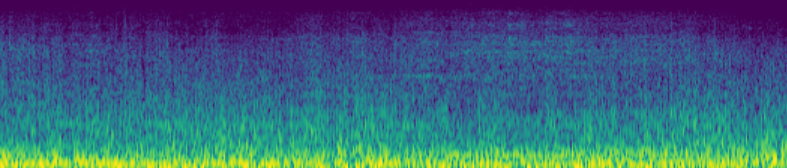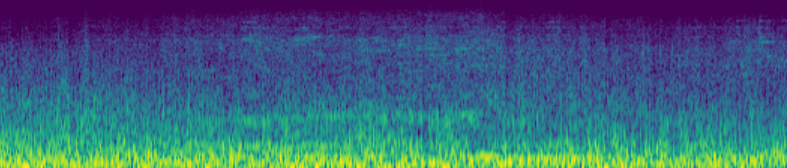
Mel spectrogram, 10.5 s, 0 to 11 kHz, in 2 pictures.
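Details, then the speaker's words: Liquifire two-stroke snowmobile at 20°F, which had bogged from quarter throttle up, after the choke plungers were turned 1.5 turns to set 0.030 in: climbs smoothly and holds an even pitch through throttle with no stumble or bog; acceleration normal, bog seems fixed. "all right now that's definitely more like it's supposed to be I think we got her fixed"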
